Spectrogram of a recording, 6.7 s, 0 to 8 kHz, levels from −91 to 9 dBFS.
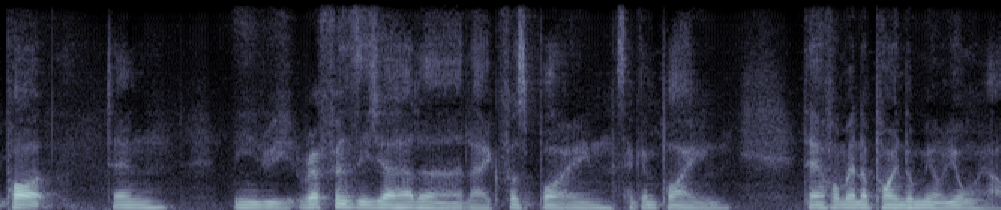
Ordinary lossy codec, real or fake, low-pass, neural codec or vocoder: none; fake; none; codec, 16 kHz, 1 kbps, X-Codec, WavLM features, trained on Multilingual LibriSpeech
